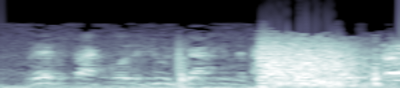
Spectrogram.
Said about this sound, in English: My hand! Cisco shot the gun out of my hand!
